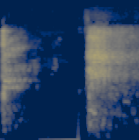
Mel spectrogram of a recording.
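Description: A person's breath blown out hard in two sharp, pitchless bursts, one at the start and a stronger one just past halfway, each fading quickly, with a softer breath between them.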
